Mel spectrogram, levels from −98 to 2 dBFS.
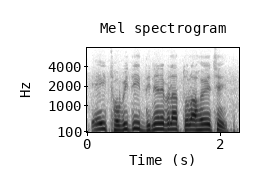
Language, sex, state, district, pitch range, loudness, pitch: Bengali, male, West Bengal, Alipurduar, 160-190 Hz, -12 LUFS, 180 Hz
